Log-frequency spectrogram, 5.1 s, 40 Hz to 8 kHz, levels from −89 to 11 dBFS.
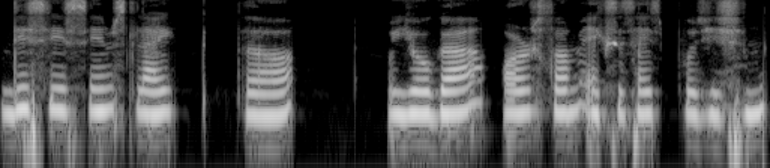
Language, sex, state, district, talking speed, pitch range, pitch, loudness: English, female, Sikkim, Gangtok, 115 wpm, 220-240 Hz, 225 Hz, -15 LUFS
